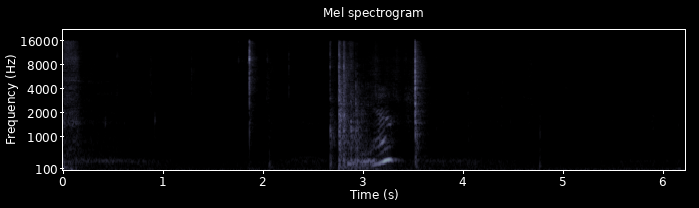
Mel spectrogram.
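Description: Scissors snipping the loose ends of linen twine: two short, sharp snips about a second and a half apart.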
